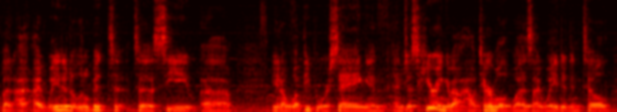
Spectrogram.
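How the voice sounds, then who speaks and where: A man with a mid-pitched voice hosts a casual panel chat. He talks haltingly, feeling his way with frequent ums. There is faint noise behind him. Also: dark tone. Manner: hesitant, halting delivery with many ums. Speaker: host of a gaming discussion show.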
